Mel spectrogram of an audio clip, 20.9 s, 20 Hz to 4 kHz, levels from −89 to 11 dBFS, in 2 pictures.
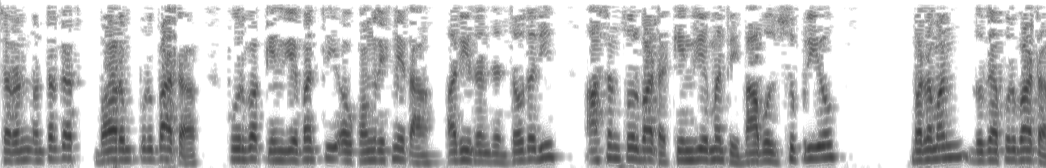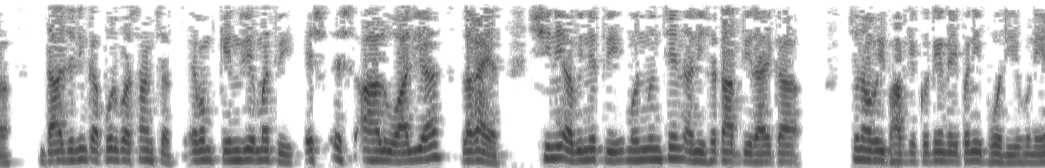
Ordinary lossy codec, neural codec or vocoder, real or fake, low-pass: none; none; real; 3.6 kHz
